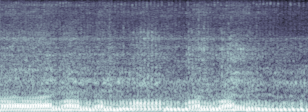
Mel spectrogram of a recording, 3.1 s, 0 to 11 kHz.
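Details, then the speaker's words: 2020 SSR SR300 Chinese single-cylinder dirt bike fitted with a Lectron carburetor replacing the stock carb: quick, even thumping beat with a touch of throttle. Runs clean with strong power; the idle is set slightly high. "all right guys you can hear it the difference is clear the idle's a little high but the power is on tap for this bike"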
